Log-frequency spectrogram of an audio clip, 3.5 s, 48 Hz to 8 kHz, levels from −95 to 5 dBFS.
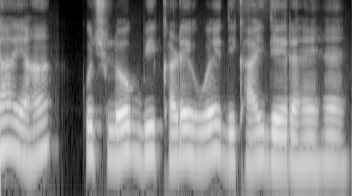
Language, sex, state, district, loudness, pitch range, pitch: Hindi, male, Chandigarh, Chandigarh, -16 LUFS, 120-150 Hz, 135 Hz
